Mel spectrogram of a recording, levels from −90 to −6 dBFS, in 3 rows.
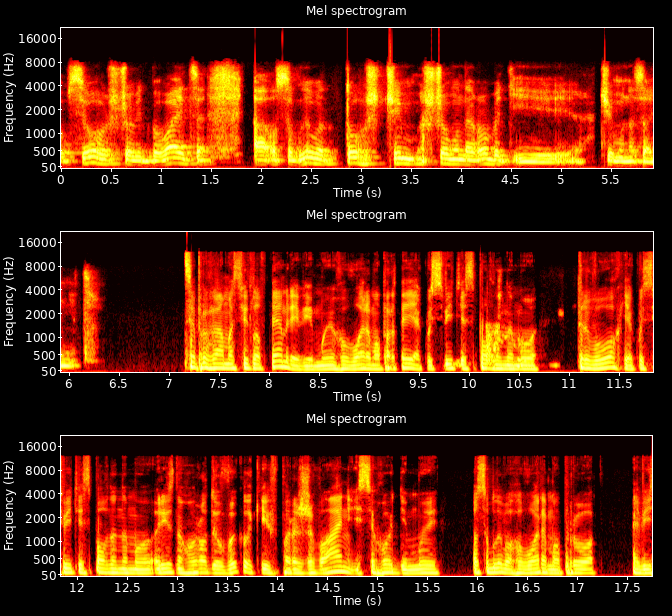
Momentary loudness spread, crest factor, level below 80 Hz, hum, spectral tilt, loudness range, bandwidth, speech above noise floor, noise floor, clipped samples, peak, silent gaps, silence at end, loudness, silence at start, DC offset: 8 LU; 18 dB; -46 dBFS; none; -4 dB/octave; 5 LU; 13 kHz; 49 dB; -66 dBFS; under 0.1%; 0 dBFS; none; 0 s; -17 LUFS; 0 s; under 0.1%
